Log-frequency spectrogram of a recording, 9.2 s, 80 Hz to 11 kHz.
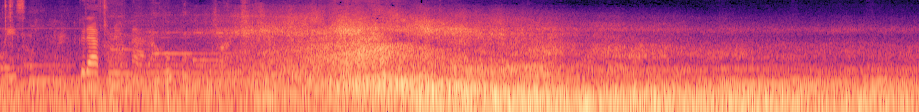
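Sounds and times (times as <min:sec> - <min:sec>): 
airplane engine drone in the cabin during flight: 0:00.0 - 0:09.1
speech: 0:00.1 - 0:03.2.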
